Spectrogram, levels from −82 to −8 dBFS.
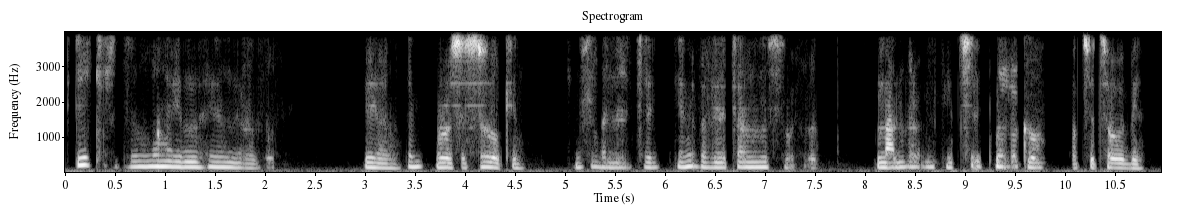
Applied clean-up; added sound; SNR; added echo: neural diffusion model UNIVERSE++.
